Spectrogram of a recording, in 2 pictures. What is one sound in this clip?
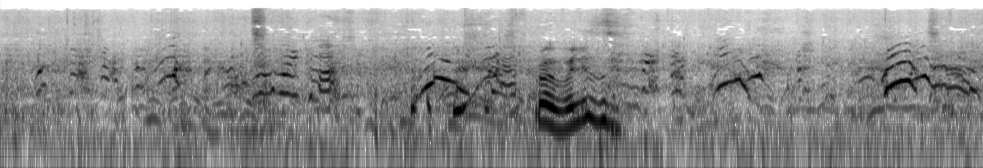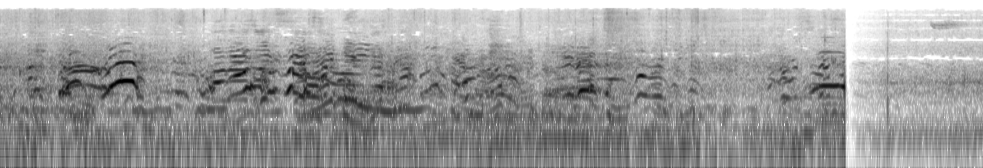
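Water splashes as swimmers move about.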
